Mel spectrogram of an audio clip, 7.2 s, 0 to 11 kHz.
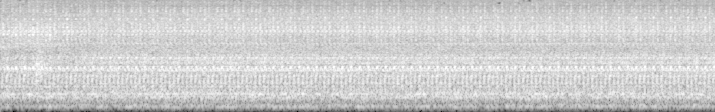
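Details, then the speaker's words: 2014 Volkswagen Tiguan 2.0 TSI idling during a coolant drain, fill and bleed. It holds an even petrol idle with a light, steady tick and no misses; the cooling fans come on and coolant flows steadily. "So right now the vehicle is running."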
